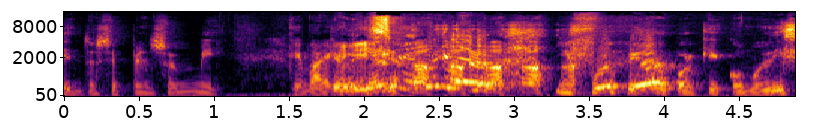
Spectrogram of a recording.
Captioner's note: laughs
